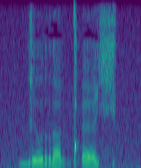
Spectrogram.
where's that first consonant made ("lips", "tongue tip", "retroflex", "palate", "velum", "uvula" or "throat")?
velum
